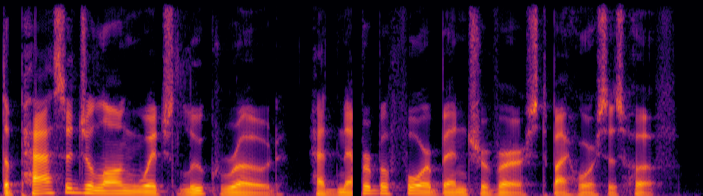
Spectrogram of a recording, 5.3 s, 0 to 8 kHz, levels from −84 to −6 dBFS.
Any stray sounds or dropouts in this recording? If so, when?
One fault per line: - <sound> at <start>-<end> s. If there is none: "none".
- dropout at 2.6-2.7 s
